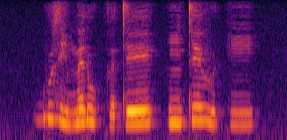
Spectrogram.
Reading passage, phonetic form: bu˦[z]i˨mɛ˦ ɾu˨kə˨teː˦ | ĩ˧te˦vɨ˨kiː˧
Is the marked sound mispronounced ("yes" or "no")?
no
